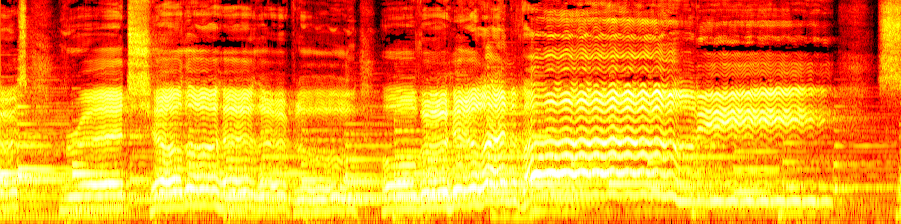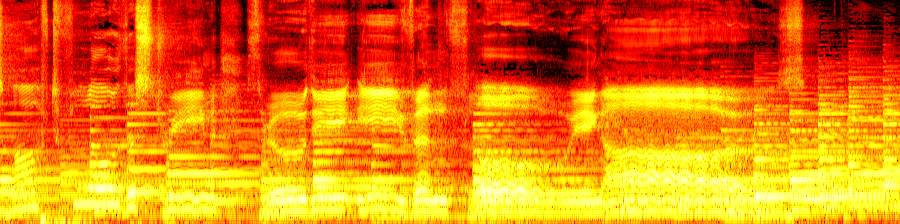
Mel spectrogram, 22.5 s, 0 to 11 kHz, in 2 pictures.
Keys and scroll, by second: 3.9 alt+Delete, 9.3 space, 12.3 space, 20.9 b.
